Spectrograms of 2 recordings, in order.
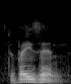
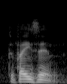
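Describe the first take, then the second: No difference in how they are said.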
